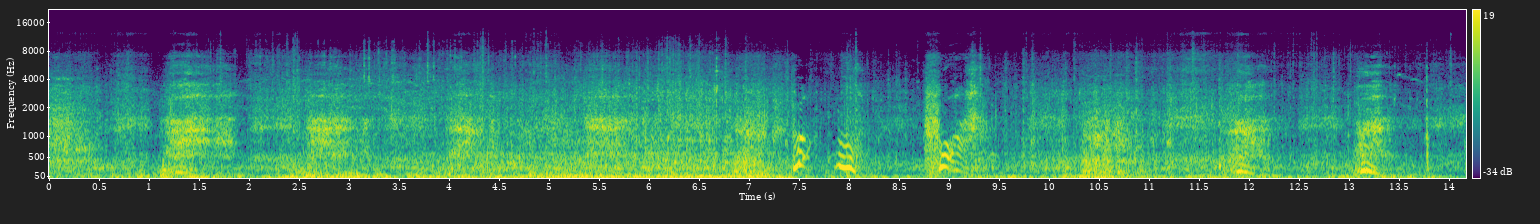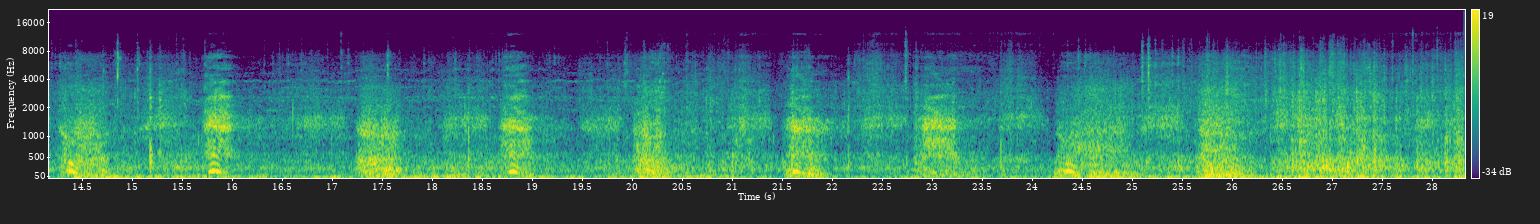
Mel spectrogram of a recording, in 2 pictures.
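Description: Wind rushes past steadily outdoors.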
